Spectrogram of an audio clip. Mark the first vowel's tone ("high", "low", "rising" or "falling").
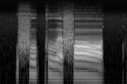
rising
